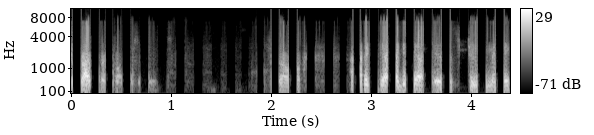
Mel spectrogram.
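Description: A man's voice broken into short stuttering fragments, with a gap of about a second in the middle: talk so garbled by a bad call connection that no words come through.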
